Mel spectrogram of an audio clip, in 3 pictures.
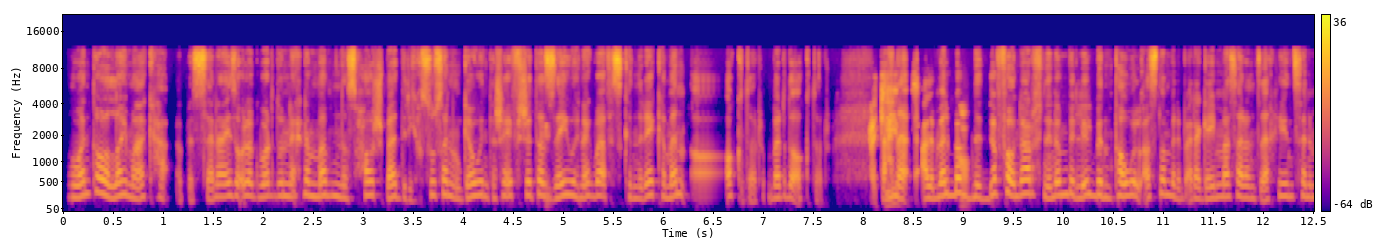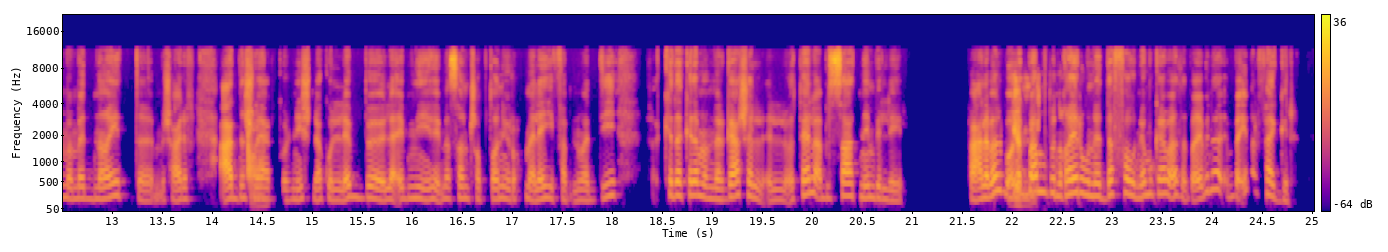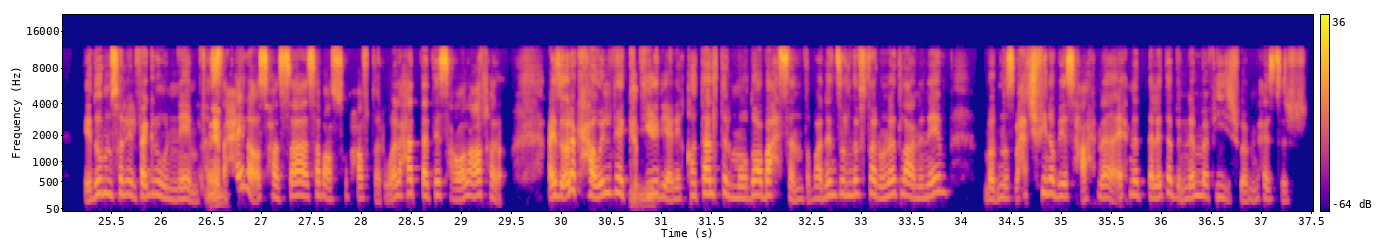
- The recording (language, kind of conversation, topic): Arabic, advice, إزاي أخطط ميزانية الإجازة وأتعامل مع المصاريف المفاجئة؟
- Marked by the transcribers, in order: in English: "midnight"; in English: "الأوتيل"; tapping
